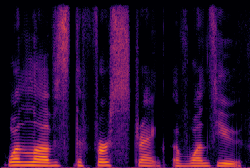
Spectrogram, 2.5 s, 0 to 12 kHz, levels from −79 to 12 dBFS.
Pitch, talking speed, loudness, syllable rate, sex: 195 Hz, 190 wpm, -18 LUFS, 4.5 syllables/s, female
